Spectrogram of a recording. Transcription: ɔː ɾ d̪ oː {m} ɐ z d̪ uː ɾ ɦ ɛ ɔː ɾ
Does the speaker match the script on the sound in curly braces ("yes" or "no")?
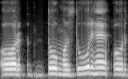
yes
